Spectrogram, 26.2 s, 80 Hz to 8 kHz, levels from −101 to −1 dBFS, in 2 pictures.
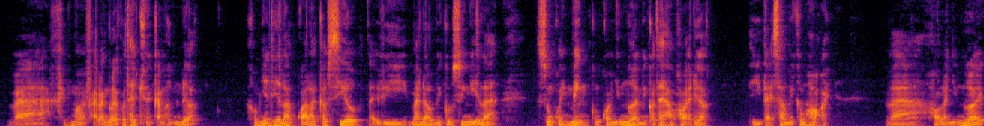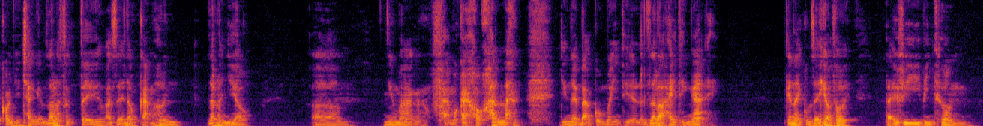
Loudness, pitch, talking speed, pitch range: -27 LUFS, 105 Hz, 225 wpm, 95-120 Hz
